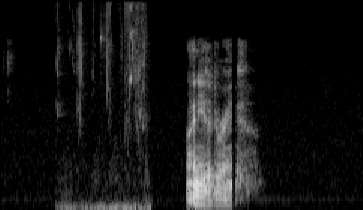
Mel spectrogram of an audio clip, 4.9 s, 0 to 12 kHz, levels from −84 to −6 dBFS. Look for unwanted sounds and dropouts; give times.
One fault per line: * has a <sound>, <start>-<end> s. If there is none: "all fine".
* has a squeak, 0.7-2.0 s
* has a dropout, 3.1-3.1 s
